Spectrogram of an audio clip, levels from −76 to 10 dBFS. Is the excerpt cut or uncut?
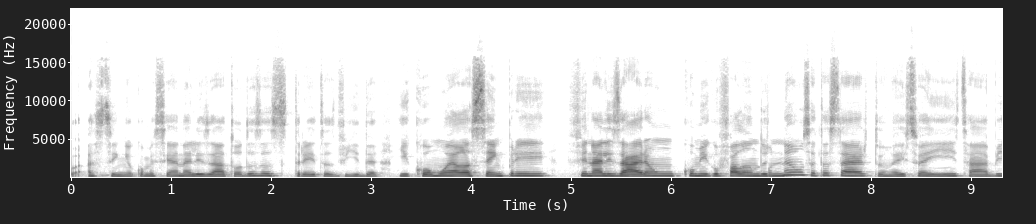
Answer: cut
